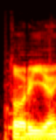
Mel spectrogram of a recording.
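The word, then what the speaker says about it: トリオ: Uh is accent on the first syllable.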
